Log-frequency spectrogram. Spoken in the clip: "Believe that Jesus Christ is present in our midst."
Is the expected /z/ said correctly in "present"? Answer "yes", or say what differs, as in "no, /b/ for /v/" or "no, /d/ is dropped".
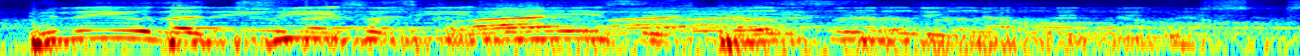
no, /s/ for /z/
